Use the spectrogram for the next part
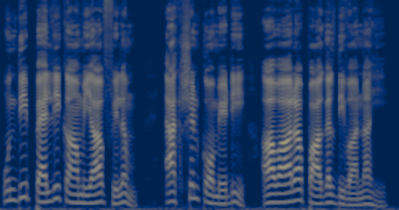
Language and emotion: Dogri, neutral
